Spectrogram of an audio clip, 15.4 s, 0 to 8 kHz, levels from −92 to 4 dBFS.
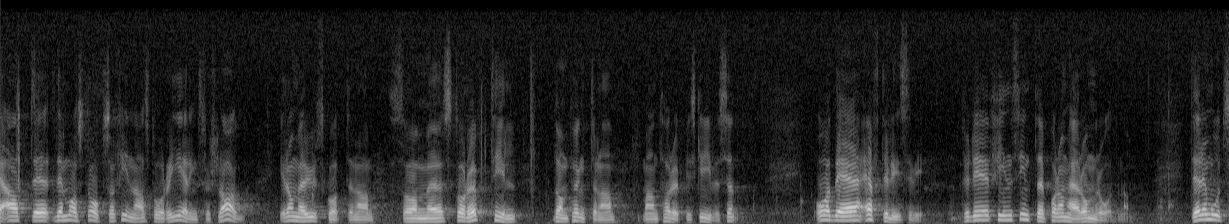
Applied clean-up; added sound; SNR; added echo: none; none; none; none.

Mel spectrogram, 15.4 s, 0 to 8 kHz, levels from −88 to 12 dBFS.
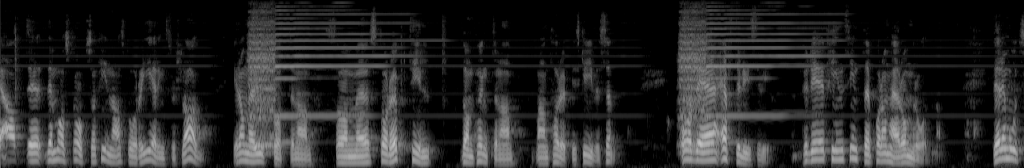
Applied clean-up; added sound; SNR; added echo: classical method log-MMSE.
